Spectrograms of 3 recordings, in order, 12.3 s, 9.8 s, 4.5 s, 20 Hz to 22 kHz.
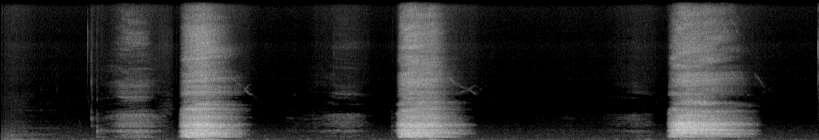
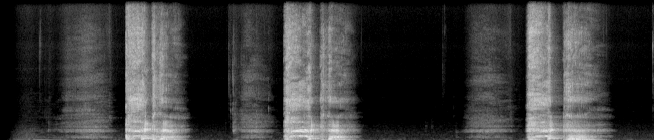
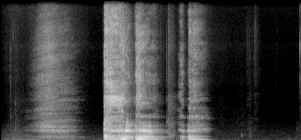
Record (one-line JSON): {"exhalation_length": "12.3 s", "exhalation_amplitude": 20944, "exhalation_signal_mean_std_ratio": 0.38, "three_cough_length": "9.8 s", "three_cough_amplitude": 32768, "three_cough_signal_mean_std_ratio": 0.44, "cough_length": "4.5 s", "cough_amplitude": 32768, "cough_signal_mean_std_ratio": 0.43, "survey_phase": "beta (2021-08-13 to 2022-03-07)", "age": "18-44", "gender": "Male", "wearing_mask": "No", "symptom_fatigue": true, "symptom_onset": "12 days", "smoker_status": "Prefer not to say", "respiratory_condition_asthma": true, "respiratory_condition_other": false, "recruitment_source": "REACT", "submission_delay": "1 day", "covid_test_result": "Negative", "covid_test_method": "RT-qPCR"}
